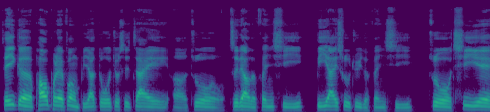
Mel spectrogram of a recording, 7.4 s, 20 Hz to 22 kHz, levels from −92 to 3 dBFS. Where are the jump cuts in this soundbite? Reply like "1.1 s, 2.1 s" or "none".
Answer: none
